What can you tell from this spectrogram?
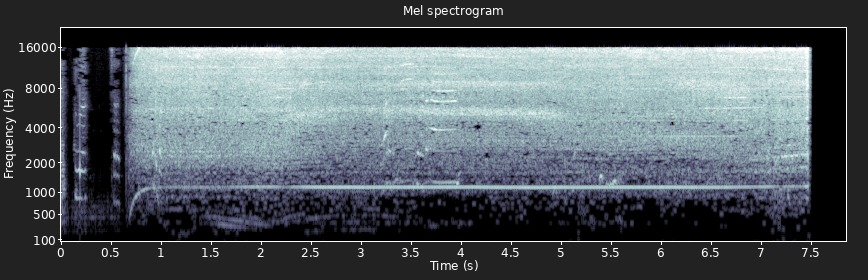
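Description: Electric air pump inflating an inflatable paddling pool. Its motor spins up about a second in to a steady high whine with a strong rush of air, then stops abruptly near the end.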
